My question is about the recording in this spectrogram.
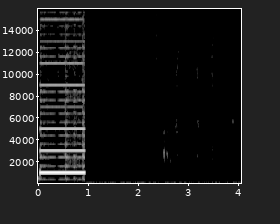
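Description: A loud, steady electronic beep, the test tone that goes with TV colour bars, lasting about a second and cutting off suddenly, then faint room noise.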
